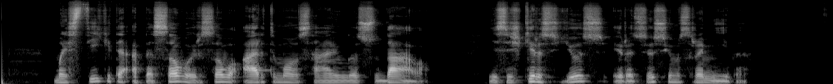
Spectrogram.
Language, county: Lithuanian, Vilnius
